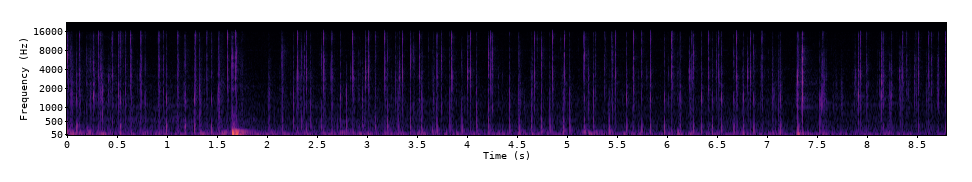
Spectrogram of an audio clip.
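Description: Long nails tap the hollow plastic body of a handheld Nintendo Switch, with red and blue Joy-Con controllers attached and held close to the mic, and press its buttons. The result is a steady stream of quick, clicky taps like typing, with a low, full body. A louder knock lands near the two-second mark and a smaller one near the seventh second.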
